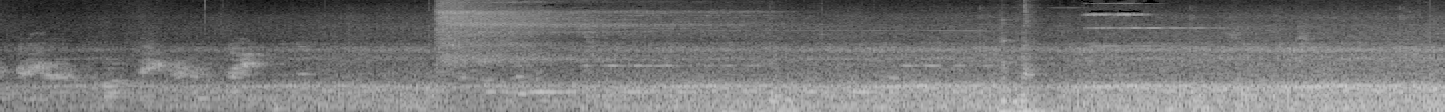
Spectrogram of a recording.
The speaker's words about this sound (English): on board of Osaka subway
